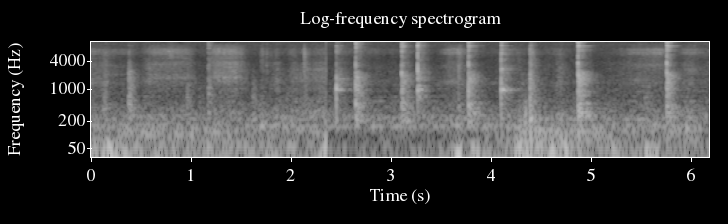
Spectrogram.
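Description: Table tennis ball clicking off the paddles and the table during play: a string of sharp ticks, many in quick pairs of a table bounce and a paddle hit.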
